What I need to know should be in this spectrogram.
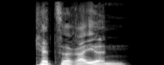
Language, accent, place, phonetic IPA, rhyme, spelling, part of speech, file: German, Germany, Berlin, [ˌkɛt͡səˈʁaɪ̯ən], -aɪ̯ən, Ketzereien, noun, De-Ketzereien.ogg
- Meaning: plural of Ketzerei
